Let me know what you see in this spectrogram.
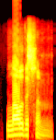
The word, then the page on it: loathsome: American English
